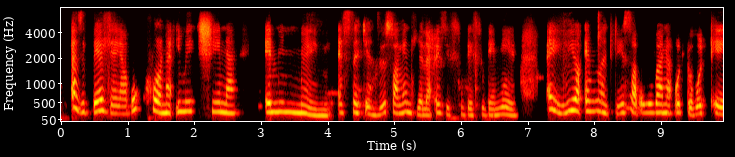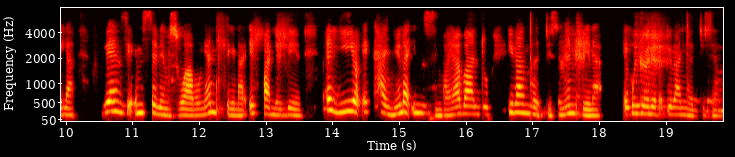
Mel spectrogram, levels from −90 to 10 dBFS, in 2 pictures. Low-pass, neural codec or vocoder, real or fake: 7.2 kHz; codec, 16 kHz, 1 kbps, X-Codec, HuBERT features, trained on general audio; fake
